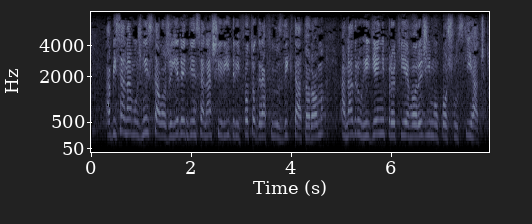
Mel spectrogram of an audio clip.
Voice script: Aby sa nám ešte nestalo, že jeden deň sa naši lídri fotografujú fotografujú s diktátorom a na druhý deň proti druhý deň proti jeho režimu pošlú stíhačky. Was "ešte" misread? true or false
true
